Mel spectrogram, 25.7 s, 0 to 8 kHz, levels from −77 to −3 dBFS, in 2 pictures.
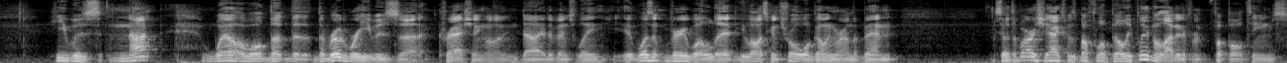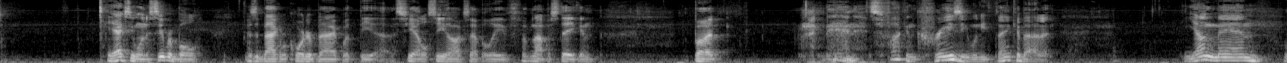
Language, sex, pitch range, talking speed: English, male, 100-120 Hz, 185 wpm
